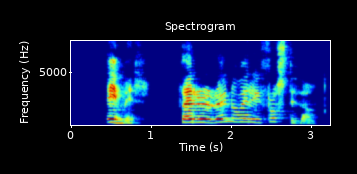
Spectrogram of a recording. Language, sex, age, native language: Icelandic, female, 11, Icelandic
